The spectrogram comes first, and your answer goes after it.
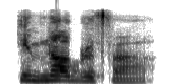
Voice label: "hymnographer", Indian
